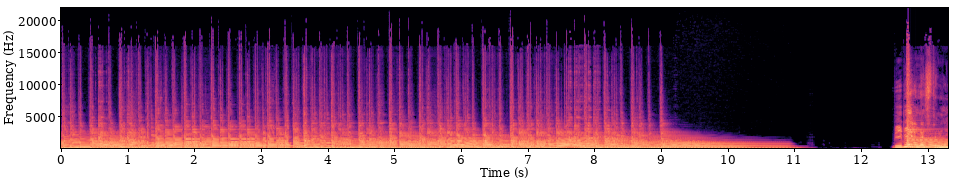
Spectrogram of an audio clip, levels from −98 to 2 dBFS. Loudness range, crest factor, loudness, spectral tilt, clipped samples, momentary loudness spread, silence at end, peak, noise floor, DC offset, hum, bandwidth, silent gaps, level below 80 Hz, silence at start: 5 LU; 14 dB; -14 LUFS; -6 dB/octave; under 0.1%; 6 LU; 0 s; 0 dBFS; -78 dBFS; under 0.1%; none; 17.5 kHz; 12.35-12.39 s; -38 dBFS; 0 s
